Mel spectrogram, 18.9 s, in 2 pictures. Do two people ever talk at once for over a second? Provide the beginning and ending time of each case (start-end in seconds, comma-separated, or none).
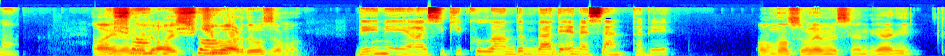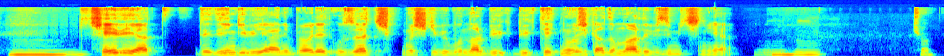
1.0-2.4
